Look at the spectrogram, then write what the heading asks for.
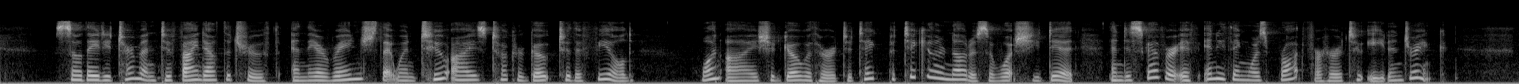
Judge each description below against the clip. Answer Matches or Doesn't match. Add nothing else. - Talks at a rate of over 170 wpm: Matches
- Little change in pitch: Doesn't match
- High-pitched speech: Matches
